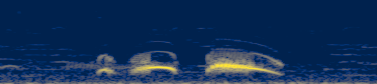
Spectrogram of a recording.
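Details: Spotted dove calling as a lure in bird trapping: a brief soft coo, then two deeper, fuller rounded coos, the last drawn out and slightly falling, with a quiet background.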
